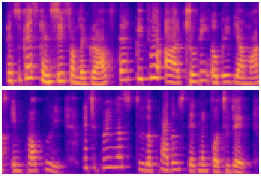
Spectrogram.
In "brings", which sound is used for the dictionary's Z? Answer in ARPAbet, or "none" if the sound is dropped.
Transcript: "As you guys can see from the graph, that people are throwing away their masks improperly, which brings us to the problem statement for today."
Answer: none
